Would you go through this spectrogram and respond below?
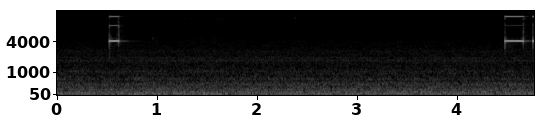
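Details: CareSens N blood glucose meter during a control solution A check: two short high electronic beeps in a quiet room, then a reading of 119, within the 113–153 control range.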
